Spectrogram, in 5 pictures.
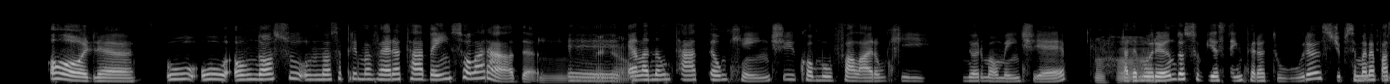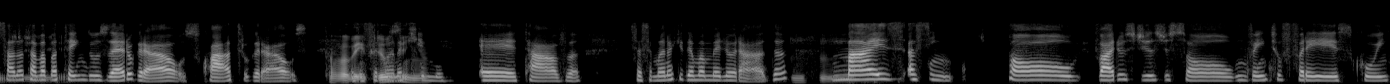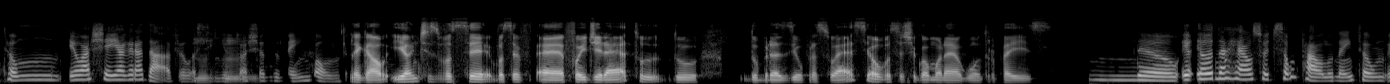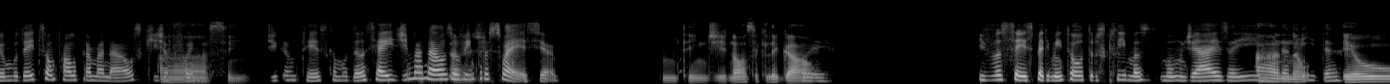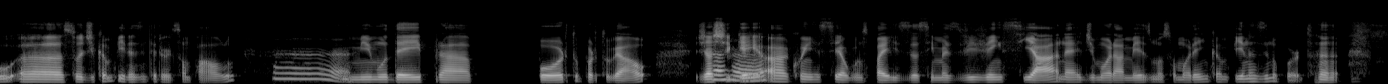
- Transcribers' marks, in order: giggle
- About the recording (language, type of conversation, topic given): Portuguese, unstructured, Como você equilibra trabalho e lazer no seu dia?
